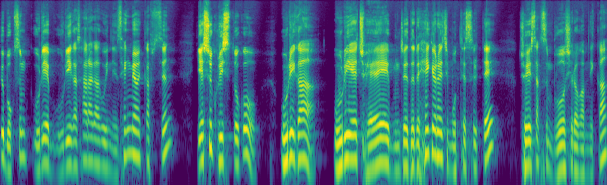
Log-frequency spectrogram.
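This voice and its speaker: Lively intonation from a man with a fairly high voice at a fairly quick pace, on a very clean recording with a silent background. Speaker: pastor. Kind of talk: sermon. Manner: fast.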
